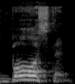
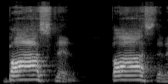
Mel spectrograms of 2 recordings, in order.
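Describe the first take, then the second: First: "Boston" as "Bawston", New York style; New York accent. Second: "Boston" as "Bahston", Boston style; Boston accent. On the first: Shown as a demonstration. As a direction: round the first vowel of "Boston" to a New York "aw". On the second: Retold or imitated. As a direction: imitate a Bostonian, open "ah" in "Boston". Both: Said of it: "New York accents and Boston accent".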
